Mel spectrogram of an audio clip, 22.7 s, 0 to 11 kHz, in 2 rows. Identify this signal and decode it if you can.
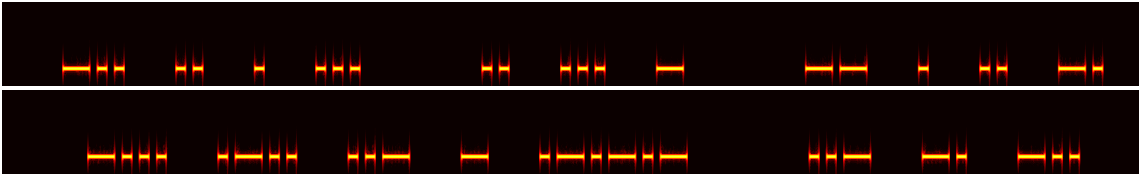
Morse code, heard as a keyed tone, about 14 wpm, spaced as for 10 wpm, 700 Hz. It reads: DIES IST MEIN BLUT. UND
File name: Morsekurs / Witze / Witz 18. Februar 2020, 50 F70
